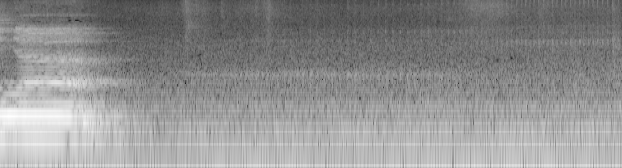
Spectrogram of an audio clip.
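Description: A man's voice holding a long drawn-out chanted note of Quranic recitation, which slides down in pitch and ends about a second in. After that only a low steady background hum remains.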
